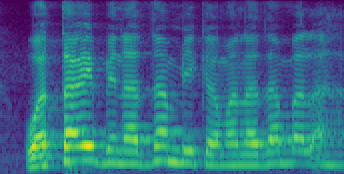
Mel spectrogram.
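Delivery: high, loud chanted Arabic; Arabic hadith recitation. Acted.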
